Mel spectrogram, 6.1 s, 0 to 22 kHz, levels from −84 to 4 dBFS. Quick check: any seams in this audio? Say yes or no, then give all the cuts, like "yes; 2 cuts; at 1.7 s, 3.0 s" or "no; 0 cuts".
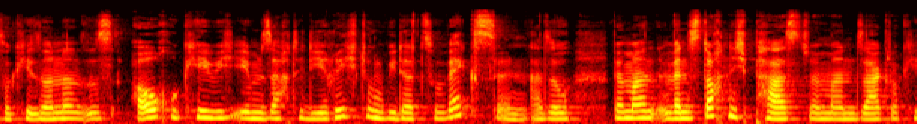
yes; 1 cut; at 4.0 s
